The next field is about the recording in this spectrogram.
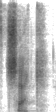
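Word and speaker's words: cheque: So let's start with British English. The spelling here is S-H-E-Q-U-E. So it's check.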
